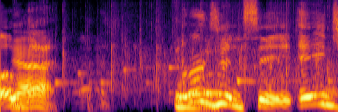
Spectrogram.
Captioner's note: applause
